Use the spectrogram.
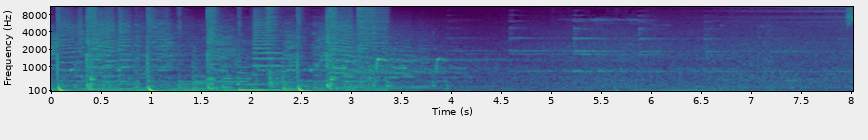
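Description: A train rumbles along with loud, rhythmic clanking bursts, then settles into a long, steady high-pitched whistle held over the fading rumble. No voices.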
